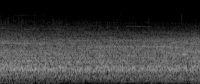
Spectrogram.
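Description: Stadium crowd noise, a steady, even wash of many voices with no single sound standing out.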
